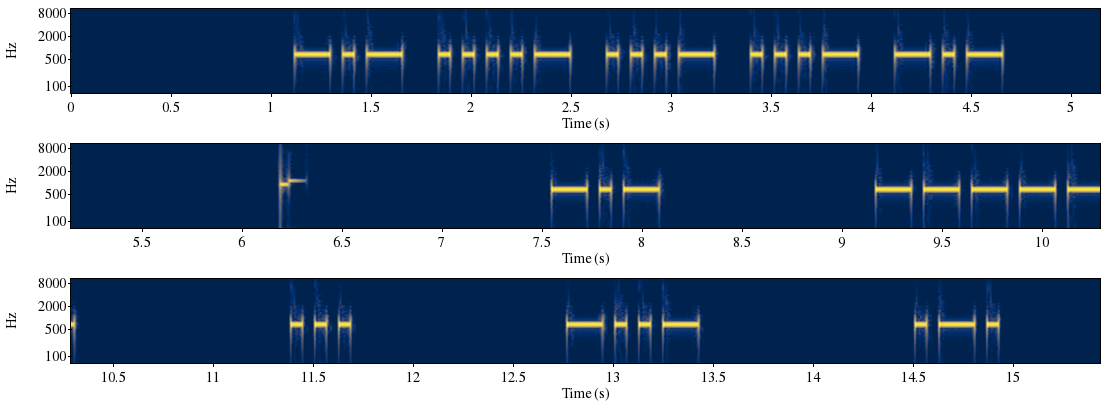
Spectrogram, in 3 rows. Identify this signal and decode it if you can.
Morse code, heard as a keyed tone, about 20 wpm, spaced as for 10 wpm, 700 Hz. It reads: K4VVK K0SXR
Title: USA Call Signs - 5 Characters - 6x Character Spacing - 20wpm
